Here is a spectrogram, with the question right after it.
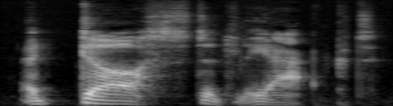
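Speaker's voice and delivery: ordinary delivery, nothing marked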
